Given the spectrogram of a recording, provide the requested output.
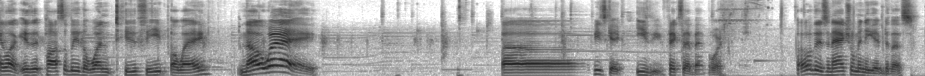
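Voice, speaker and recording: A man's voice: on the high side, darkish tone. A man live streaming a video game in a casual, chatty way, sarcastic and exasperated, often reading game text in a dismissive manner.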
